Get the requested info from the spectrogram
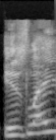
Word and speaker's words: Islay: Was Mike's recent trip to Islay? Is that how you say the Isla? It's pronounced Isla.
